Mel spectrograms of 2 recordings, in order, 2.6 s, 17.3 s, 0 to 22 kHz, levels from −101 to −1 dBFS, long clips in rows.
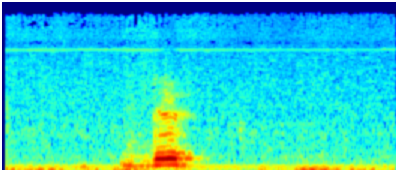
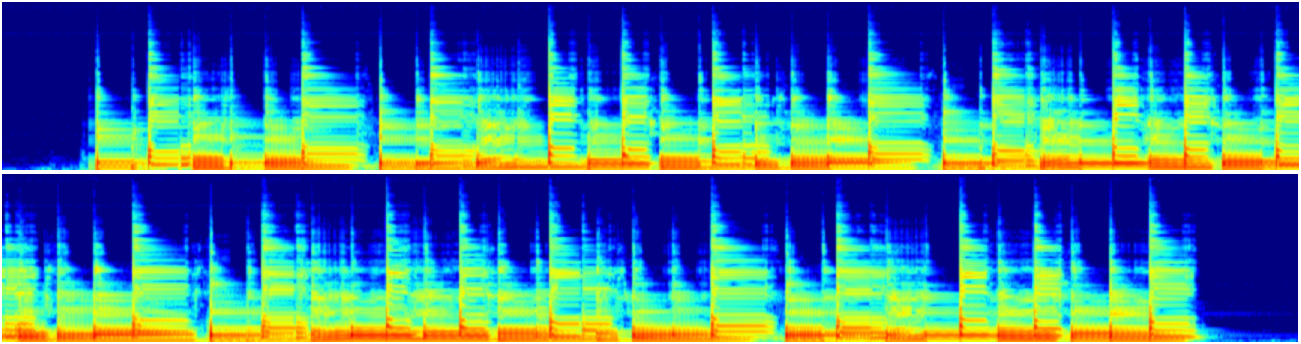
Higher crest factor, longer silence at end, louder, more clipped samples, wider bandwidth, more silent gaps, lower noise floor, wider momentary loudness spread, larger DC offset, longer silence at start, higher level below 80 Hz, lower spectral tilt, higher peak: about the same, 16 dB vs 20 dB; second, 0 s vs 0.65 s; first, -13 LUFS vs -21 LUFS; neither; first, 15.5 kHz vs 8.6 kHz; neither; second, -36 dBFS vs -73 dBFS; first, 27 LU vs 6 LU; neither; second, 0.05 s vs 0.65 s; second, -38 dBFS vs -30 dBFS; about the same, -8 dB/octave vs -8.5 dB/octave; about the same, -2 dBFS vs 0 dBFS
